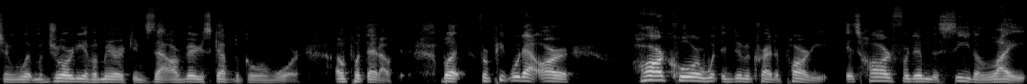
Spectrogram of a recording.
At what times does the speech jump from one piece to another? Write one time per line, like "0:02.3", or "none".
none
